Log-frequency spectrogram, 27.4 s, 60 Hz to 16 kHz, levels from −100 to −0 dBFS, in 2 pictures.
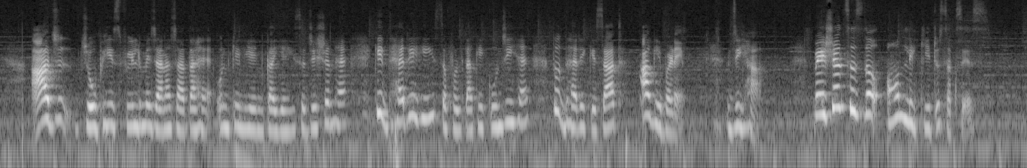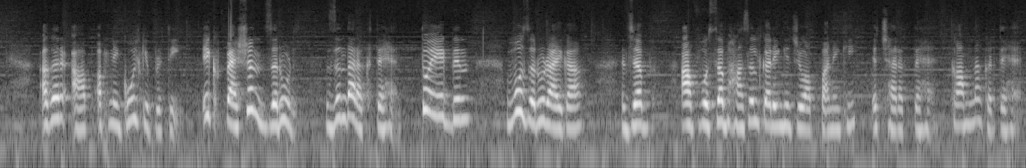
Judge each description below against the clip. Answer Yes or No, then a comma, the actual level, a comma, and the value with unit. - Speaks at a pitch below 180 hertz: No, high, 245 Hz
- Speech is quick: No, average, 155 wpm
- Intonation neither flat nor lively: Yes, average, 4.6 semitones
